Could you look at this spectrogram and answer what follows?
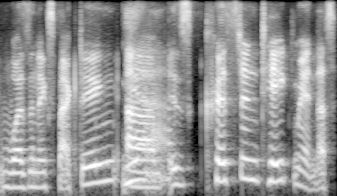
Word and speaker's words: Taekman: is Kristen Taekman.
